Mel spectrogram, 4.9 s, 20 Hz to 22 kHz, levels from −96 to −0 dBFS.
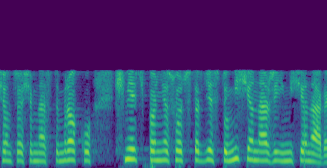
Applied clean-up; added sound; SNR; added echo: none; none; none; none.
